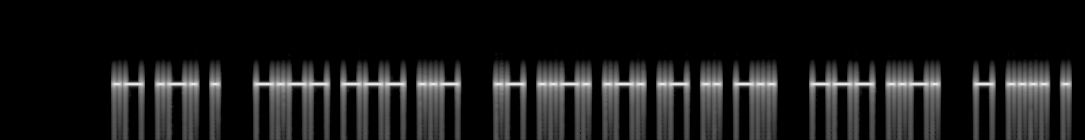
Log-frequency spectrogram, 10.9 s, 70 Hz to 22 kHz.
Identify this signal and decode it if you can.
Morse code, heard as a keyed tone, about 22 wpm, 700 Hz. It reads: ARE YOU AFRAID OF THE
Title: Sentences from Top 1500 Words 22wpm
